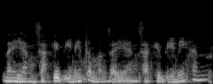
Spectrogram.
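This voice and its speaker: A man's voice: a little high, fast talker, gravelly, slightly rough. A middle-aged man from West Java with a Sundanese accent, telling an eerie story in a casual chat, acting out what people said and sometimes dropping to a near whisper. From West Java, Indonesia. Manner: animated, acts out quotes, drops to near whispers. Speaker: guest storyteller. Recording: dull lo-fi sound.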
